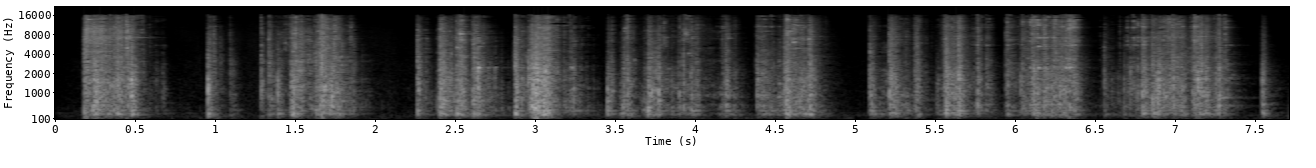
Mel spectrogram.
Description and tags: mixing glass pieces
